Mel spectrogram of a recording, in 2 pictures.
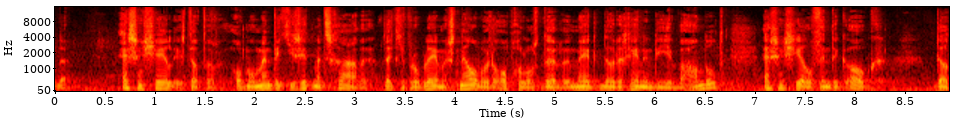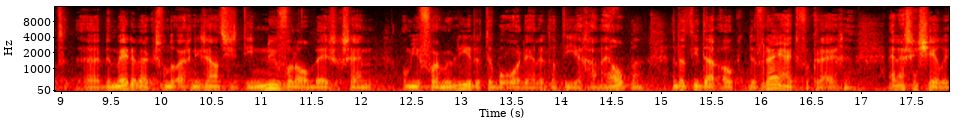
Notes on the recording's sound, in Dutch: In de voormalige strokartonfabriek De Toekomst in Scheemda is een speciale editie van podcast Naschokken van Dagblad van het Noorden op het driedaagse festival Grasnapolsky opgenomen. In een live-uitzending. Met publiek van het Grasnapolsky-festival.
